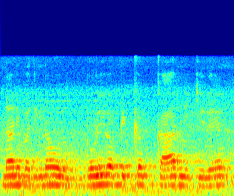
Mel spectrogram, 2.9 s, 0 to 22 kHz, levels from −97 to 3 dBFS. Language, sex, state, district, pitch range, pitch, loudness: Tamil, male, Tamil Nadu, Namakkal, 145-155 Hz, 150 Hz, -14 LUFS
